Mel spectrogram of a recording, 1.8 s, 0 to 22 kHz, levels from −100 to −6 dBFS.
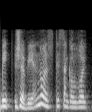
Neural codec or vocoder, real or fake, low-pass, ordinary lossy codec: codec, 16 kHz in and 24 kHz out, 0.4 kbps, LongCat-Audio-Codec, fine tuned four codebook decoder; fake; 7.2 kHz; MP3, 64 kbps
